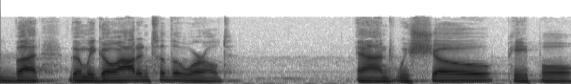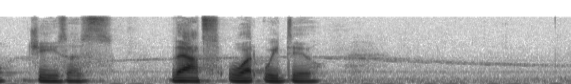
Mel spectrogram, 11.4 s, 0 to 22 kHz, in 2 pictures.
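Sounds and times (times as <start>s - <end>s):
speech: 0.0s - 2.4s, 3.6s - 6.8s, 7.4s - 9.0s
emergency vehicle siren wailing: 2.3s - 11.4s.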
